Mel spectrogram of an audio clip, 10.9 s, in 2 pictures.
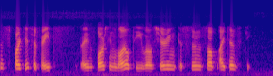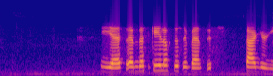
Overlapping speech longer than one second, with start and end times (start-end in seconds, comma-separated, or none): none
